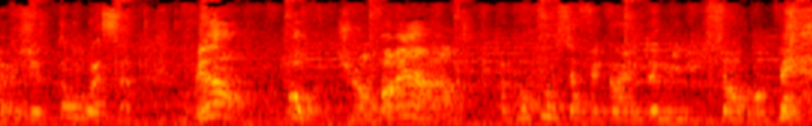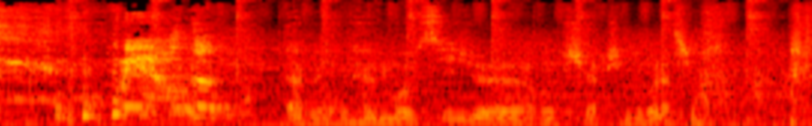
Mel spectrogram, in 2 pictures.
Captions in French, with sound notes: Je t'envoie ça. Mais non, tu lui envoies rien là ! Pourquoi ? Ça fait quand même... (fou rire). Mais moi aussi je recherche... une relation.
